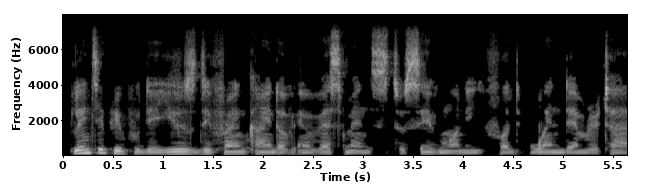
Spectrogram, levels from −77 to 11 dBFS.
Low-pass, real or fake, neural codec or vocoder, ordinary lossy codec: 7.2 kHz; real; none; none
